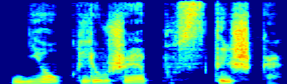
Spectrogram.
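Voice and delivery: low, slow, quiet dragon hiss; hissing reptile growl. A narrator's reading. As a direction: spit the insult like a dragon. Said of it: "прошипел дракон".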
